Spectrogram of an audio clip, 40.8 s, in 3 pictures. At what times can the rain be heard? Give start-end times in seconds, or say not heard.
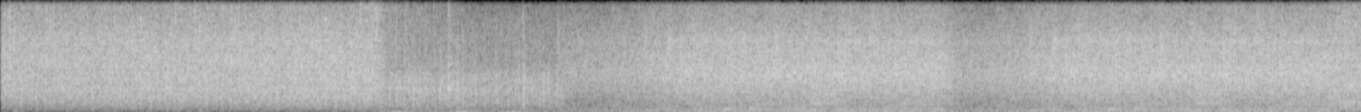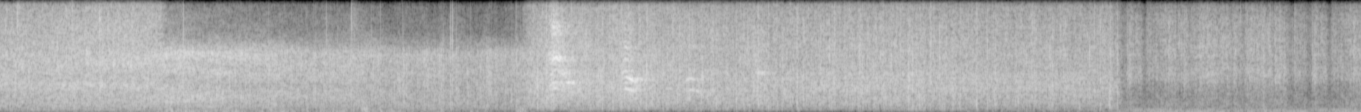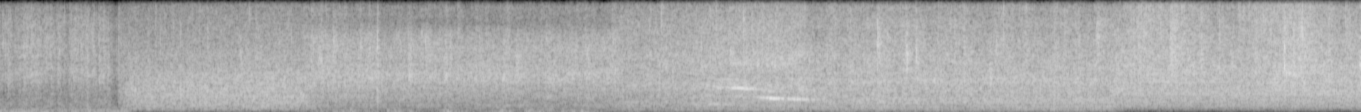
0.0-40.7.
